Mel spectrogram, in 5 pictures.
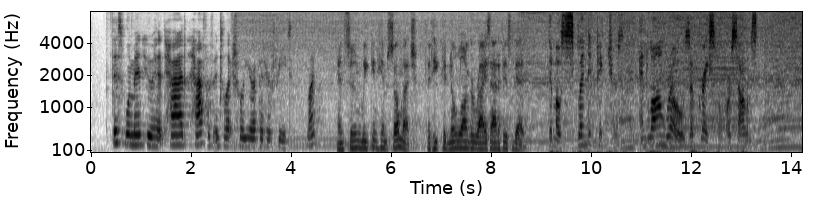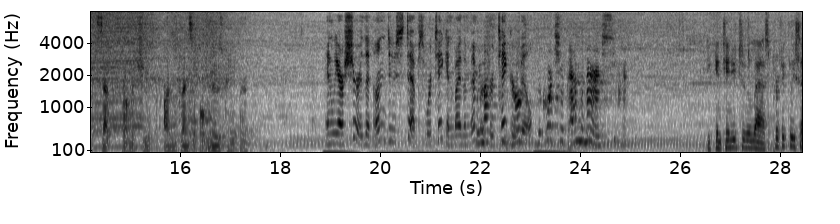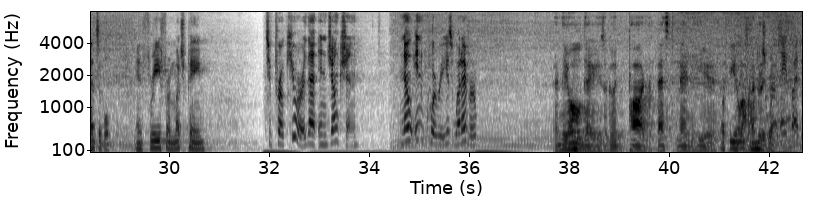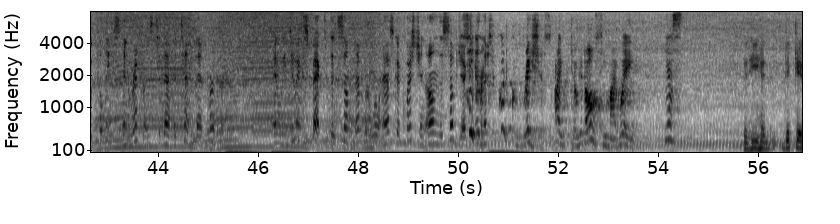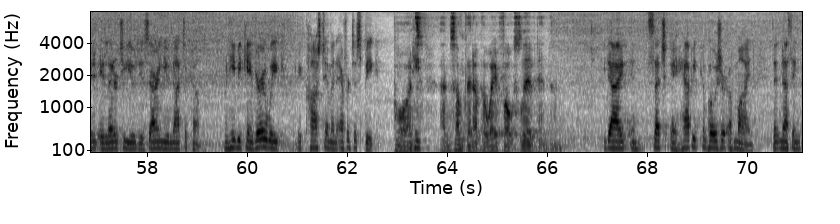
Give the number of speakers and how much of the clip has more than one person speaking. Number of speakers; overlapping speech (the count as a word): six, about 5%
